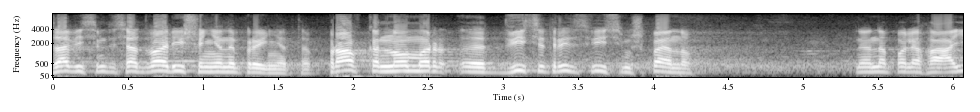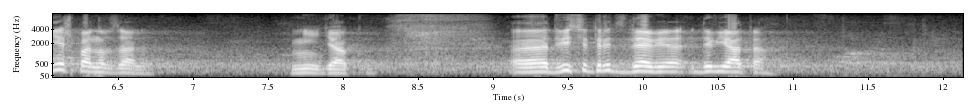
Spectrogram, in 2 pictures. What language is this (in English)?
Ukrainian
